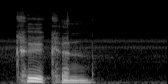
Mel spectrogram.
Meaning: 1. chick (young bird), fledgling, hatchling, squab (of a pigeon or dove) 2. the youngest in a group 3. plug (as in a cask)
- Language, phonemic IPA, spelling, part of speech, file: German, /ˈkyːkən/, Küken, noun, De-Küken.ogg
